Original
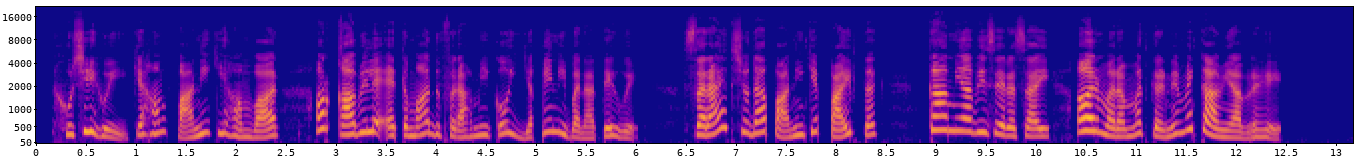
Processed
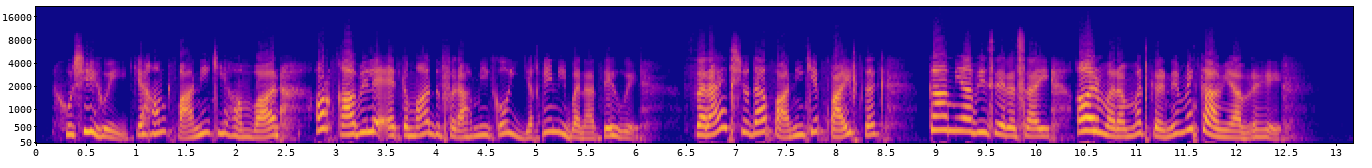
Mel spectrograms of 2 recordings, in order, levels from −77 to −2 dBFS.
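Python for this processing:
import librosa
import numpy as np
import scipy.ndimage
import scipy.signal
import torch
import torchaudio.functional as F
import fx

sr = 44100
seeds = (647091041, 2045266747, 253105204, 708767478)

p1 = scipy.signal.sosfilt(scipy.signal.ellip(3, 1.0, 60, [120.0, 3700.0], 'bandpass', fs=sr, output='sos'), x)
p2 = np.clip(10.0 ** (19.5 / 20.0) * p1, -1.0, 1.0) / 10.0 ** (19.5 / 20.0)
p3 = p1 + (p2 * 10.0 ** (-7.0 / 20.0))
p4 = fx.sustainer(p3, sr, db_per_s=97.0)
y = p4 * 10.0 ** (2.0 / 20.0)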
